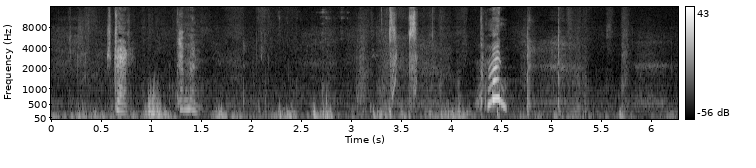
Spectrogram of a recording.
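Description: Alaskan Malamute giving a few short, falling howl-like calls in answer to being spoken to. The loudest call comes about four and a half seconds in. Low rumbling handling noise runs beneath the calls.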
